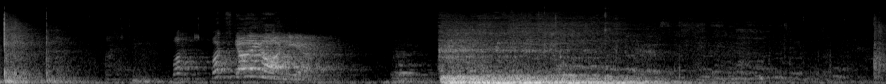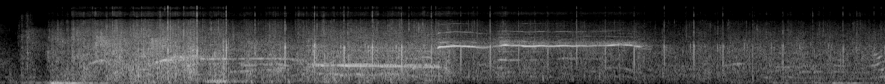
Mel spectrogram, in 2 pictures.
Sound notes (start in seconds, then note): 4.4 explosion sound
